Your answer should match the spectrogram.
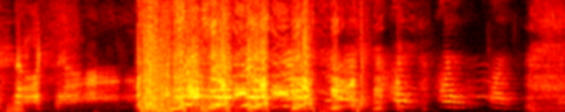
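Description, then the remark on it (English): A voice mimics gunshots with its mouth: a loud, harsh burst of blasts, then choppier popping noises mixed with laughter. “Gunshots. Gunshots.”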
